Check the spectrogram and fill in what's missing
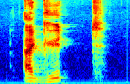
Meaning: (adjective) sharp; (verb) past participle of aver
- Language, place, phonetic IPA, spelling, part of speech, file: Occitan, Béarn, [aˈɣyt], agut, adjective / verb, LL-Q14185 (oci)-agut.wav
